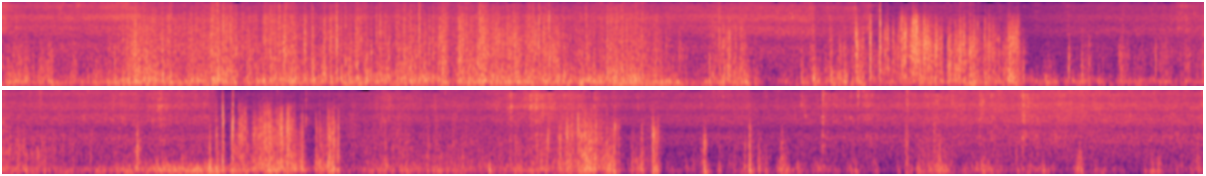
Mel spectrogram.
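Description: Strong straight-line wind, about fifty miles an hour, buffeting the microphone in heavy gusts. It is loudest and most continuous over the first few seconds, then comes in choppier, fitful blasts.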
